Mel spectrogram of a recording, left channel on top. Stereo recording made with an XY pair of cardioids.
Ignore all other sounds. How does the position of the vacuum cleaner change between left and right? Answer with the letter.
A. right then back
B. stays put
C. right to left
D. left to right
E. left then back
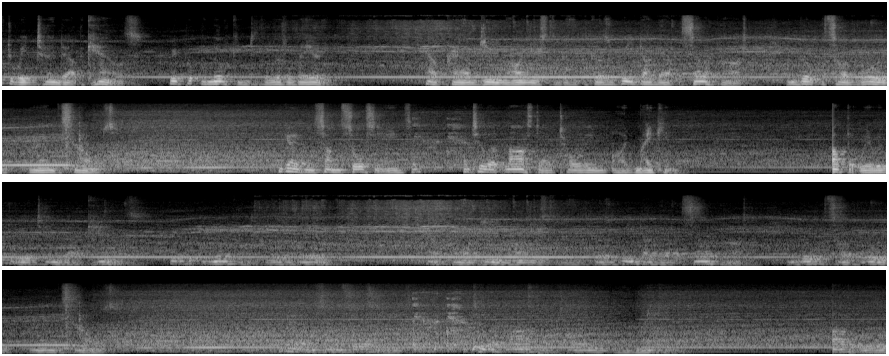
E.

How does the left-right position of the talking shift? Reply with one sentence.
You can hear the talking stay in one place.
